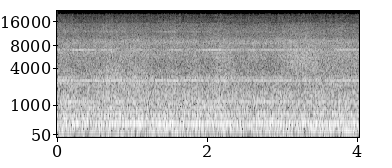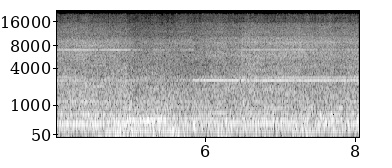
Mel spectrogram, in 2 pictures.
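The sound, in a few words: CNC lathe machining bicycle pedal parts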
